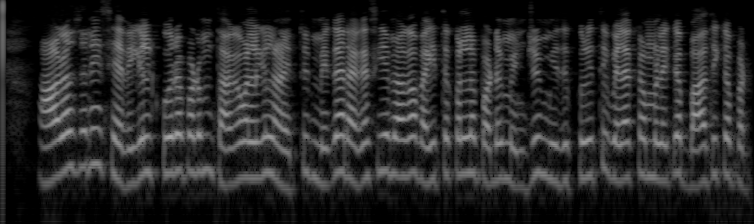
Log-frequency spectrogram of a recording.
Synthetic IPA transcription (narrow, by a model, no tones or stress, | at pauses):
aːloːsɐnɪseːʋɐjɪlkuːɾɐpːɐɽɯmt̪ɐɣɐʋɐɭɣɐɭɐnɐɪt̪ːɯmɪɣɐɾɐɣɐsɪjɐmaːɣɐʋɐɪt̪ːɯkːɔɭːɐpːɐɽɯmɛndrɯmɪðɯkʊrɪt̪ːɯʋɪɭɐkːɐmɐɭɪkːɐbaːðɪkːɐpːɐʈːɯ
